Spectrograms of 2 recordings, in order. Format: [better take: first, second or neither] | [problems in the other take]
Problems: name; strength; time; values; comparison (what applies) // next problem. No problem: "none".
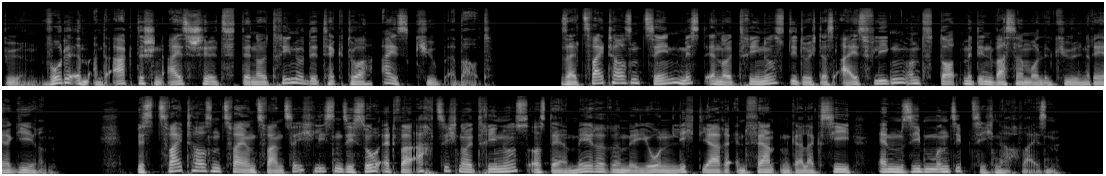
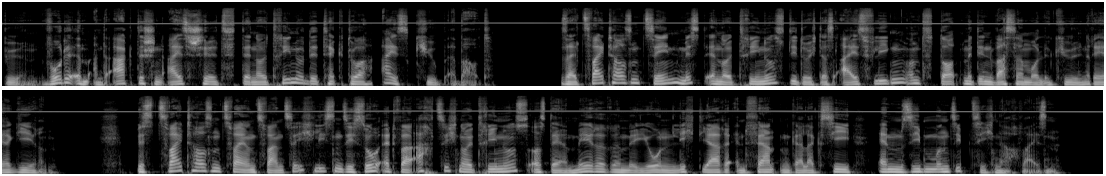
first | high-pitched whine; loud; throughout; 7.5 kHz, 9 dB below the speech; faint in the first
